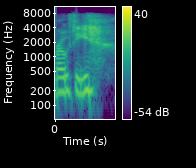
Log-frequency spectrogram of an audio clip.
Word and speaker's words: Rothy: Our Benton guy was saying Rothy. That's okay. Yeah, he has sometimes, he's British. What can you do? Yeah, doesn't pronounce so good. Yeah. Yeah, it's Rothy. It's short for Rothblatt.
